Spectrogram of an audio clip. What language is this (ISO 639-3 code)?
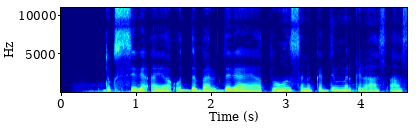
som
